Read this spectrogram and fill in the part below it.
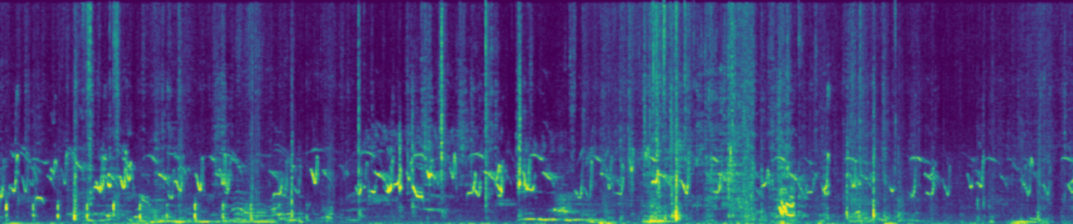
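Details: A brood of black francolin chicks peeps in a thick, continuous chatter of high slurred notes, with some lower warbled sounds, clattering noises and background hum.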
